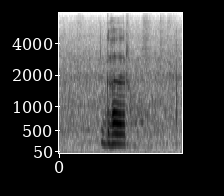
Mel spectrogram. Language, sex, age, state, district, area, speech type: Hindi, female, 18-30, Madhya Pradesh, Harda, urban, read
